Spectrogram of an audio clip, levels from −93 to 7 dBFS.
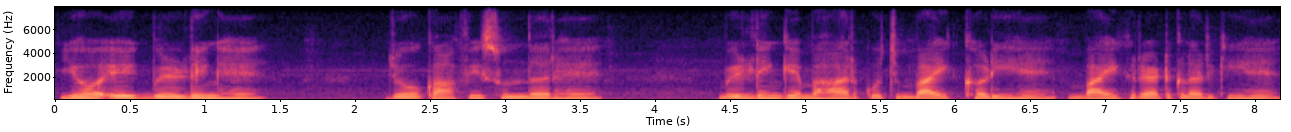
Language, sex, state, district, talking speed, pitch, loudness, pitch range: Hindi, female, Uttar Pradesh, Etah, 155 wpm, 185 Hz, -18 LUFS, 180-195 Hz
